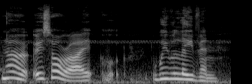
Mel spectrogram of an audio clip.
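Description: A woman playing a kind, awkward, folksy character in an audio drama, plain-spoken and halting. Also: fairly high pitch, expressive, darkish tone, a little hiss or hum, close to an everyday voice. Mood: awkwardly kind. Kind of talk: audio fiction drama acting.

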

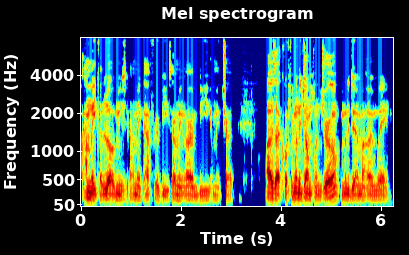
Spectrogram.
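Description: Guy, super deep gravelly voice, chill and laughing a lot, dry sound. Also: level tone, racing, darkish tone, dry recording. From England. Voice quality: gravelly, husky. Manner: laid-back, laughs often. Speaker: musician guest. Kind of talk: casual podcast chat.

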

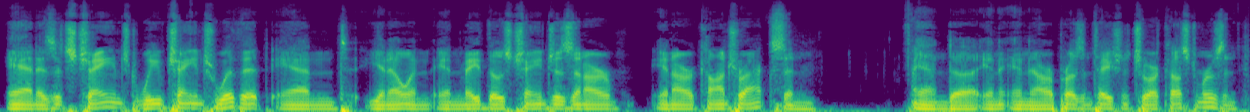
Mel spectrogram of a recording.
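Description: A man's voice: sits low, little pitch movement, normal speed, darkish tone, no echo. A man hosting a call-in home improvement radio show, talking plainly and earnestly with many restarts and repeated words. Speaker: radio show host and window company owner. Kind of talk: call-in radio advice talk.

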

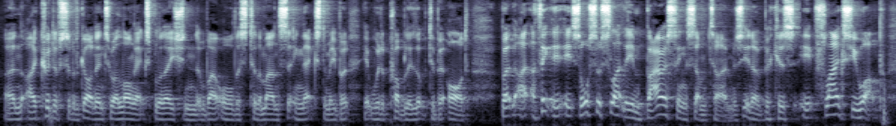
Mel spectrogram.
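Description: A man's voice: fairly low pitch, animated, a little fast. A middle-aged man from Scotland, telling anecdotes conversationally as a guest, in a self-deprecating way. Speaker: journalist guest.

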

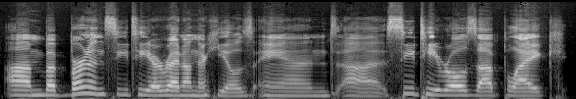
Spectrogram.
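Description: A woman's voice: lowish voice, slow, smooth, dry recording, studio quality. A young adult woman hosting a podcast, recapping a reality show in a chatty, giggly way with lots of fillers. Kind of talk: casual chat.

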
